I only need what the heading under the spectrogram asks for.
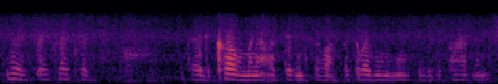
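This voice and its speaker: An American actress playing a distraught, disapproving, defensive grieving sister in a 1950s radio crime drama, speaking in a hesitant, confiding way. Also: female voice, sits low, steady tone, fast talker, gravelly. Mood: subdued, hesitant. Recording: muffled, noisy vintage radio recording.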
